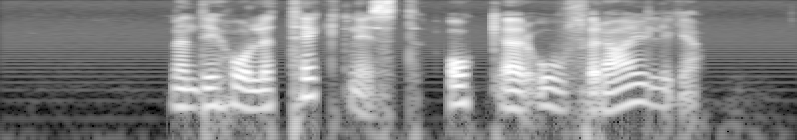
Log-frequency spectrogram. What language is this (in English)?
Swedish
